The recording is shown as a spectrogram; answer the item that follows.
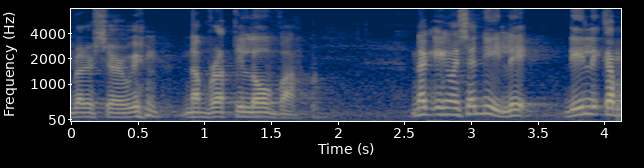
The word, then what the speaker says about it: Navratilova: player talent it was just luck but Martina Navratova one of the greatest player tennis players of all time did I say it correctly brother Sherwin Navratilova nag-ingon siya dili dili ka makaabot ana ng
